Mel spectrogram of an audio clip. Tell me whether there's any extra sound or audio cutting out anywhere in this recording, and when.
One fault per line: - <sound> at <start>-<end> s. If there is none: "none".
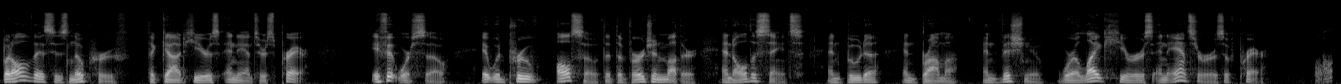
- laugh at 13.1-13.3 s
